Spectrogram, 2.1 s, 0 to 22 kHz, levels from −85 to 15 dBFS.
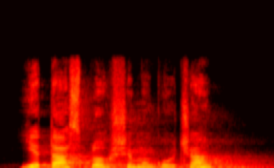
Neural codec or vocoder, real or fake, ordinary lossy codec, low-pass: vocoder, 44.1 kHz, 128 mel bands, Pupu-Vocoder; fake; none; 14.4 kHz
